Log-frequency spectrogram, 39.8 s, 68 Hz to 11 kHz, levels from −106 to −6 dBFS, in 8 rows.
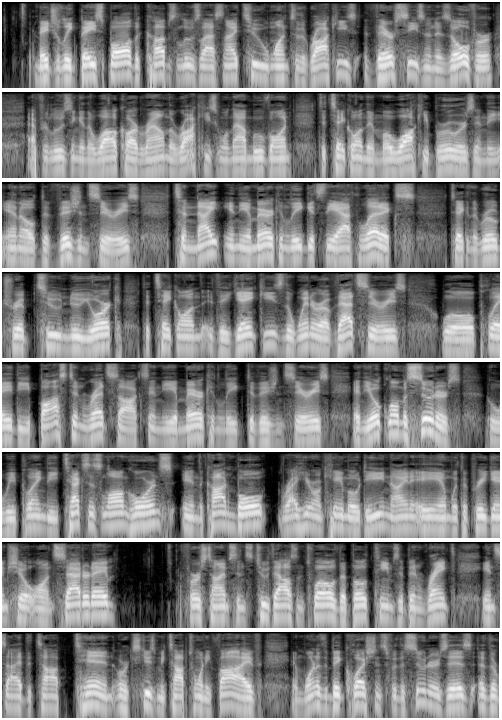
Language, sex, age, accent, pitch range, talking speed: English, male, 30-49, American, 115-140 Hz, 200 wpm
